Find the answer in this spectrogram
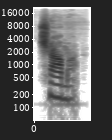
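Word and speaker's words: שמע: Y sabes qué, Javier, la obediencia, cuando nosotros buscamos el significado en hebreo, la palabra se pronuncia chama. Chama.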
